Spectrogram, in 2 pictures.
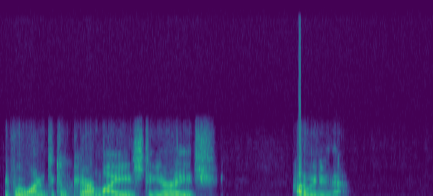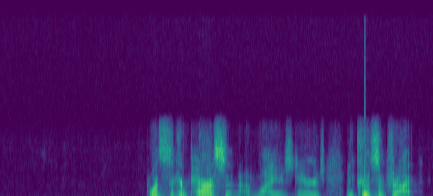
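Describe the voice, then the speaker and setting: A man's voice: medium pitch, normal speed, long pauses, no room sound, lo-fi sound. A middle-aged man teaching a class in an informal, encouraging way, repeating phrases for emphasis as he works through problems. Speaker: high school physics teacher. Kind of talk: classroom lecture, working through problems with students. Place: classroom with students.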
